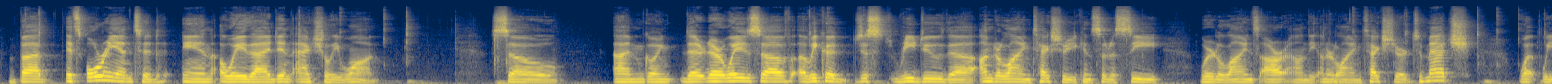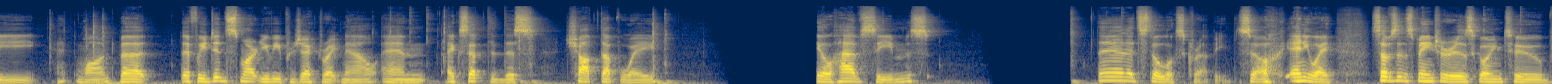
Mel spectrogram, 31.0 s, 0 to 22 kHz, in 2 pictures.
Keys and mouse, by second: 3.5 shift+middle click, 5.0 u, 8.3 shift+click, 11.0 shift+click, 13.7 shift+click, 15.1 shift+click, 16.5 u, 19.8-21.4 shift+drag, 20.7 s, 22.1 g.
